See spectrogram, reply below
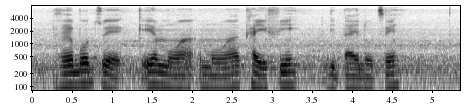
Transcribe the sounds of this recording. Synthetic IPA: rɪbʊt͡sʼwekʼɪ̰mmʊakʰaifi | ditʼaɛlɔt͡sʼe

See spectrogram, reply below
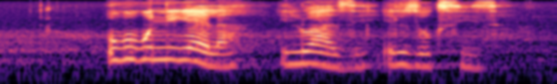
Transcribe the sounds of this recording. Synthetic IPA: uk̬uk̬unik̬ɛla | ilwaziḛlizok̬u̥siːza

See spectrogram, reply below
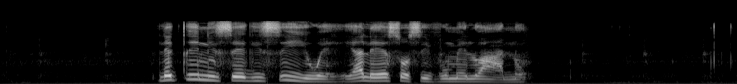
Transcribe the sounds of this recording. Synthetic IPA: leǃinisek̬isiwɛjalɛsɔsivumɛlwaːnɔ

